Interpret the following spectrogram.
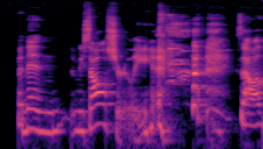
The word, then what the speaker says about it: Shirley: When they said she lived in a funeral home, I thought it was Sherry, right? Shirley. That was Shirley. But then we saw Shirley.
